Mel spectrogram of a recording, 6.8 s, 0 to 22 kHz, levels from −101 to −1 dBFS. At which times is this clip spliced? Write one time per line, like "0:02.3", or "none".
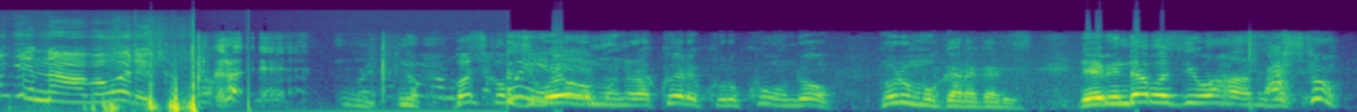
0:02.6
